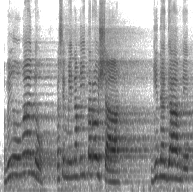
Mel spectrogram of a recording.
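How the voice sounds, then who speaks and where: A man with a high voice preaches to a church congregation, telling stories and calling out for amens. His voice rings through a large hall with a long reverb tail. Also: fairly quick, fairly bright tone. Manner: storytelling preacher, asks the congregation for amens, jokes. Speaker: pastor. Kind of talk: sermon.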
